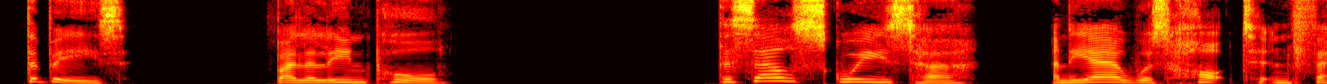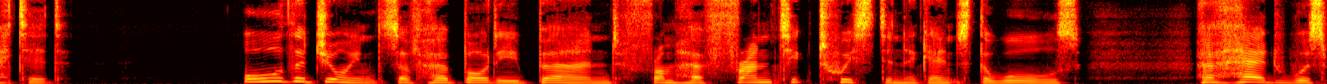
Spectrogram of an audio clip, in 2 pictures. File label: audiobook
